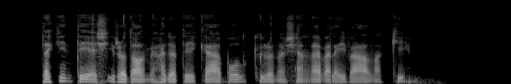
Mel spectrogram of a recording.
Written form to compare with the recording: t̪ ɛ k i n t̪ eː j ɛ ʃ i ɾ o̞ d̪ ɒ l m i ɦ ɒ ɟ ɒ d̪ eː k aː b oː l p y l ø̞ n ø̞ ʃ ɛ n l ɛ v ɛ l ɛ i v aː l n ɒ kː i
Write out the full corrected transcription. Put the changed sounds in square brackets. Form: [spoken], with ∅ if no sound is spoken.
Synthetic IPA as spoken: t̪ ɛ k i n t̪ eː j ɛ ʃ i ɾ o̞ d̪ ɒ l m i ɦ ɒ ɟ ɒ [t̪] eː k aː b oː l [k] y l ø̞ n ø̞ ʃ ɛ n l ɛ v ɛ l ɛ i v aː l n ɒ kː i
